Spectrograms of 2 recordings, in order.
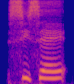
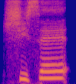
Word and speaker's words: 姿勢: The word we'll be learning in this section is shisei, which you will often hear in settings such as fitness classes, yoga, or discussions about someone's attitude towards work and life. The word sisei, pronounced as shisei, means posture or attitude.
